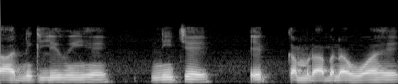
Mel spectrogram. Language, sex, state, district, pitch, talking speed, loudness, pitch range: Hindi, male, Uttar Pradesh, Lalitpur, 110 Hz, 150 wpm, -13 LUFS, 100-115 Hz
